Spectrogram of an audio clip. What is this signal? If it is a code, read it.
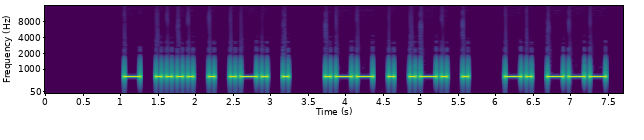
Morse code, heard as a keyed tone, about 17 wpm, 700 Hz. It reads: THERE WERE NO
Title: Sets of 5 Words Encore2 17wpm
